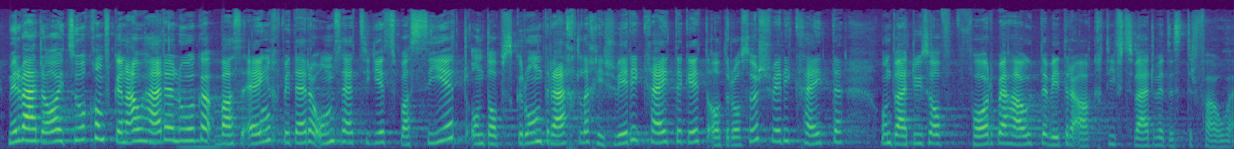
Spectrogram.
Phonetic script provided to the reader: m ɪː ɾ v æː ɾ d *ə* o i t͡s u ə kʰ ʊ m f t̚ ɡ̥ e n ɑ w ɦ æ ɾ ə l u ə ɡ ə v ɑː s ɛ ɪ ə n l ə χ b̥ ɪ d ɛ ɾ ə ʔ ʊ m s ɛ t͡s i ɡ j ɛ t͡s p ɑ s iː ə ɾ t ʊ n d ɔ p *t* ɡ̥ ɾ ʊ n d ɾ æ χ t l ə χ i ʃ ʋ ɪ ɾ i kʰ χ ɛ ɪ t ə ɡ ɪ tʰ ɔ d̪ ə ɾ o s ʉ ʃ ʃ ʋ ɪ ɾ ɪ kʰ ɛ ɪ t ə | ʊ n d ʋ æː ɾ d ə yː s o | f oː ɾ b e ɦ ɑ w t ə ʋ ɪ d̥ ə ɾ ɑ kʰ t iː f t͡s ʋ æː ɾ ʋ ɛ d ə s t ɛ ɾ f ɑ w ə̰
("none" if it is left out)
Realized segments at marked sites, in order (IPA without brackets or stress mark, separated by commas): ə, s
